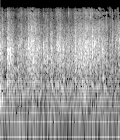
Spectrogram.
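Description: Faint rustling and crackling from hands handling and opening a small cosmetic vanity pouch.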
